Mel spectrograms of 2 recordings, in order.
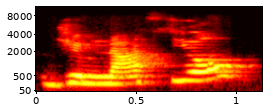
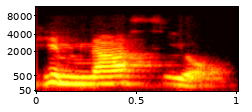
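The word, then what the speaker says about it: gimnasio: be a little tricky you said um gymnasio so we're going to actually change uh the pronunciation to himnas um the letter G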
